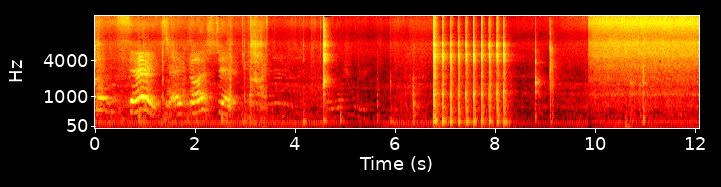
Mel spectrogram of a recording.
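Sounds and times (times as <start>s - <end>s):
onions frying in oil: 0.0s - 3.3s, 9.8s - 12.0s.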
